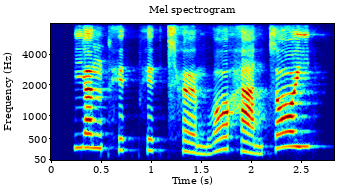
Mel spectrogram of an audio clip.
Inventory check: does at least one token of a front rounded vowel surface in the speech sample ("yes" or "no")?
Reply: yes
